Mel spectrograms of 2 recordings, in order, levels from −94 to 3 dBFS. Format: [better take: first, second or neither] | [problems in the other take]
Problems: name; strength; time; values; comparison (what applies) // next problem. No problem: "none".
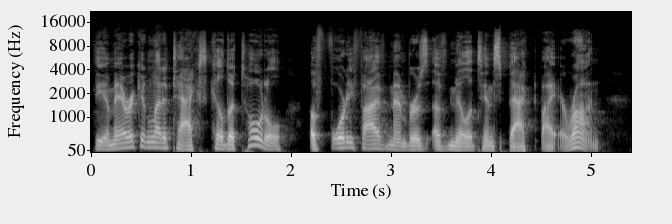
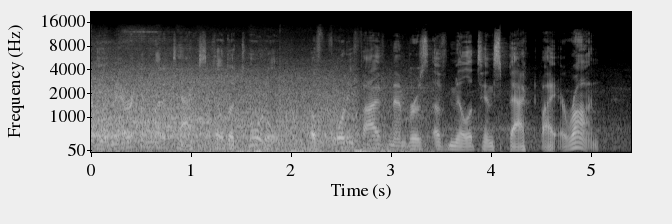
first | train or aircraft noise; very loud; throughout; 2 dB above the speech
